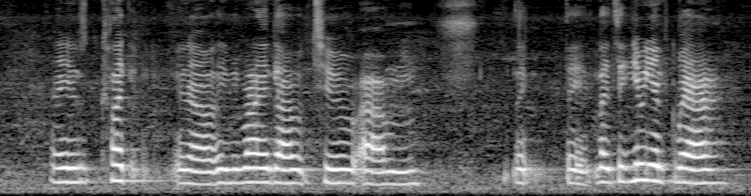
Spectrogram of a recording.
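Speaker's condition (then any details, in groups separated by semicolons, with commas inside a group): Deafness; signs with family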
